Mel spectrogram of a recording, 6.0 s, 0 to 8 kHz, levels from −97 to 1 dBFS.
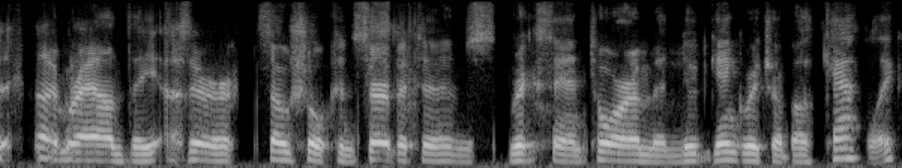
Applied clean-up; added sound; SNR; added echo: neural diffusion model UNIVERSE++.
